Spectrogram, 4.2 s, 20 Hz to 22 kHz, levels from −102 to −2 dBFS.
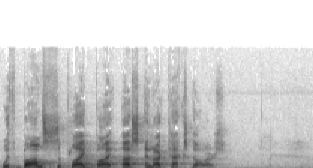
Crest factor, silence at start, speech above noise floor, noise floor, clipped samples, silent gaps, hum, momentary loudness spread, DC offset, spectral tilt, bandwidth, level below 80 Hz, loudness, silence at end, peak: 18 dB; 0 s; 31 dB; -57 dBFS; under 0.1%; none; none; 12 LU; under 0.1%; -4 dB/octave; 15.5 kHz; -60 dBFS; -27 LUFS; 1.2 s; -10 dBFS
